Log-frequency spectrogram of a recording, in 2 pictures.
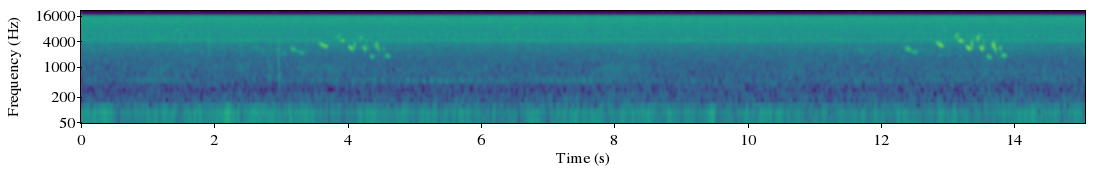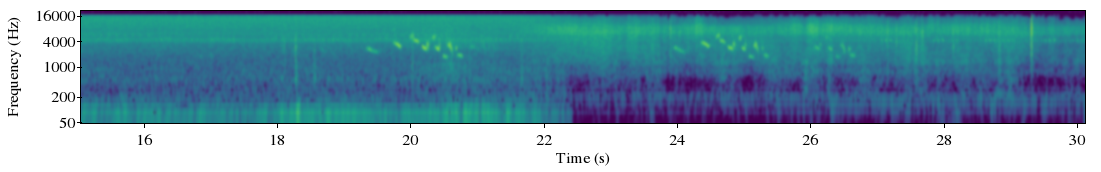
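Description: A songbird singing, four short phrases of quick high chirping notes about eight seconds apart, over a low rumble that cuts off about two-thirds of the way through.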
